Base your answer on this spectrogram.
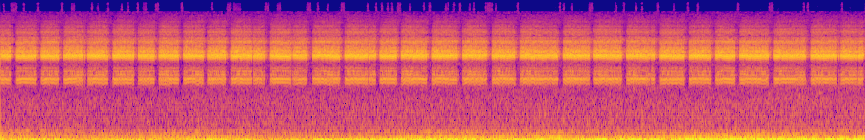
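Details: Cicadas chorusing at the municipal park in Larnaca: a steady, high buzzing drone pulsing about three times a second without a break, over low rumbling wind.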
